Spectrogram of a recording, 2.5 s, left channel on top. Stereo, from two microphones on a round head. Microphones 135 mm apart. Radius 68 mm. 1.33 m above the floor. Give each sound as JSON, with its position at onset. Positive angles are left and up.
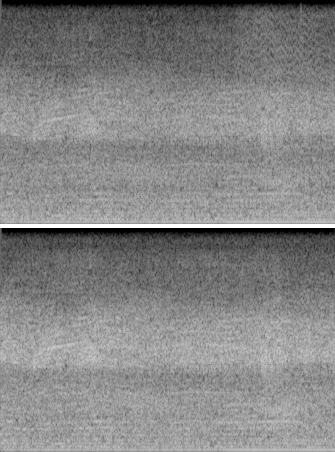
{"t": 0.0, "sound": "a lawn mower", "side_deg": -25}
